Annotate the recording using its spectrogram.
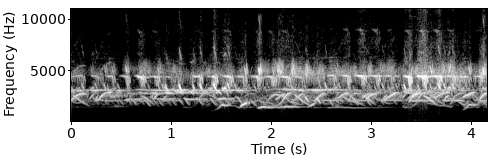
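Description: Faint, continuous high-pitched chirping and twittering: many quick overlapping rising and falling chirps, with a faint low hum beneath.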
